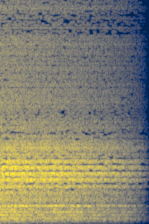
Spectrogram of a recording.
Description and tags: These set of samples has been recorded in the Batu Caves temples north of Kuala Lumpur during the Thaipusam festival. They were then paulstretched and a percussive envelope was put on them.
BatuCaves, Paulstretch, Thaipusam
